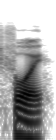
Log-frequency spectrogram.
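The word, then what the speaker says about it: Fowey: the rashley family sale of the burrow although pronounced Foy the name of the place is spelled thi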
